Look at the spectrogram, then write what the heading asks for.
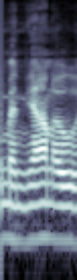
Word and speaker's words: Magnano: It's actually Magnano. And okay, so the way my dad, so the G was silent, but I wasn't raised that way, so we pronounced the G, so either way.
